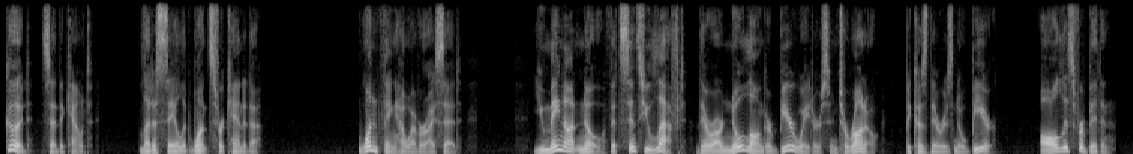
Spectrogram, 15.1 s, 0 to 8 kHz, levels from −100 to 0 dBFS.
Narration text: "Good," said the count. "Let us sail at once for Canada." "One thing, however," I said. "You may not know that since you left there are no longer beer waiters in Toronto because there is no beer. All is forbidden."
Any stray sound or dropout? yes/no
no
